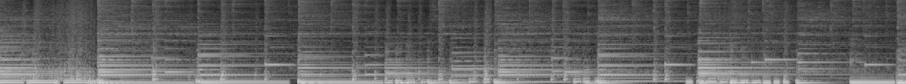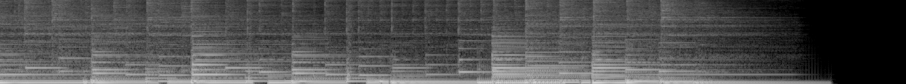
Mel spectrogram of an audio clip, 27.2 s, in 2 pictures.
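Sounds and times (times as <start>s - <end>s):
jazz flavor waltz: 0.0s - 25.2s.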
